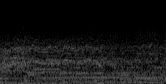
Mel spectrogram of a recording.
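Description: In the racing game The Crew, a car's tires screech and skid continuously under engine roar after nitro fires in place of braking, the sound close and steady throughout.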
